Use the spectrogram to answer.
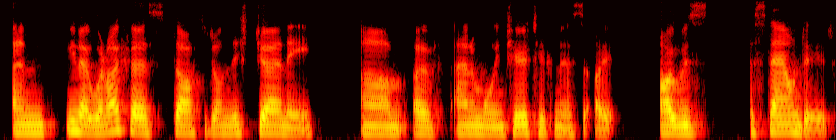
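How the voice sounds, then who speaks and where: A chatty, animated woman with a low-pitched voice, trading stories as a guest. She restarts sentences often and fills gaps with "you know." The sound is dry and thin, like a call over a phone line. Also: dry recording. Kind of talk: casual interview chat.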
